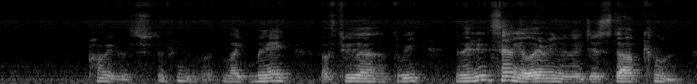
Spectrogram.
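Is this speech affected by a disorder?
Yes: brain injury; memory greatly affected.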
